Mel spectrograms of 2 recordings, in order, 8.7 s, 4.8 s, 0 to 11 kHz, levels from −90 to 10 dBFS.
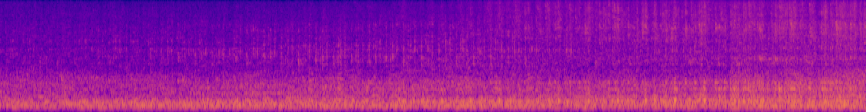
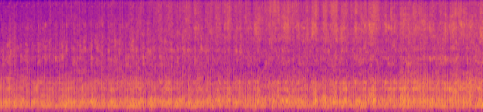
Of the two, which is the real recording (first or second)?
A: first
